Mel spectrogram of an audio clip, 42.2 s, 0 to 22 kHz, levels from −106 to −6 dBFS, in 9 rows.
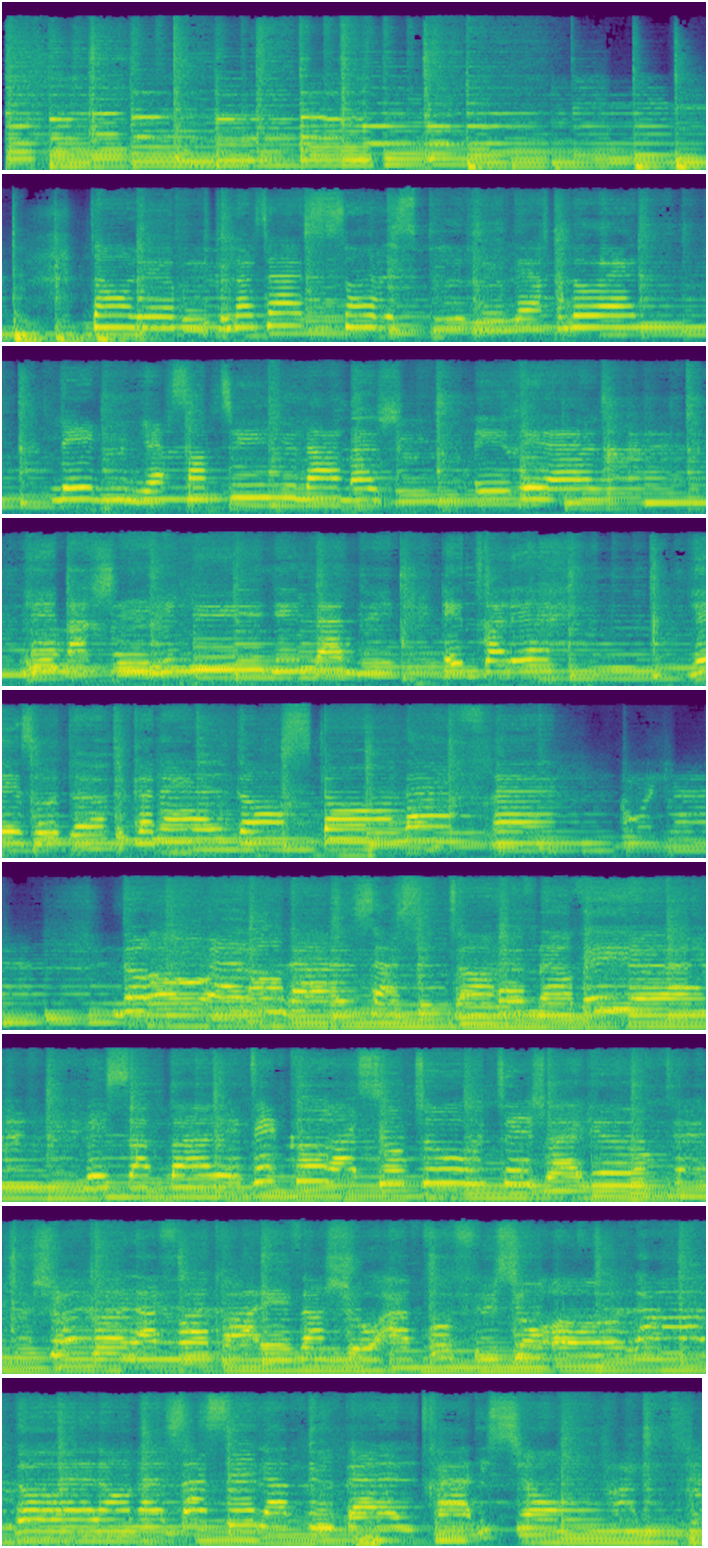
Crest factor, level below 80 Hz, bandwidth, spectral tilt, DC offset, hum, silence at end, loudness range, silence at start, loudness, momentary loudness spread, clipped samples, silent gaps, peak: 14 dB; -30 dBFS; 16.5 kHz; -5 dB/octave; 0.2%; none; 0 s; 4 LU; 0 s; -15 LUFS; 8 LU; under 0.1%; none; 0 dBFS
